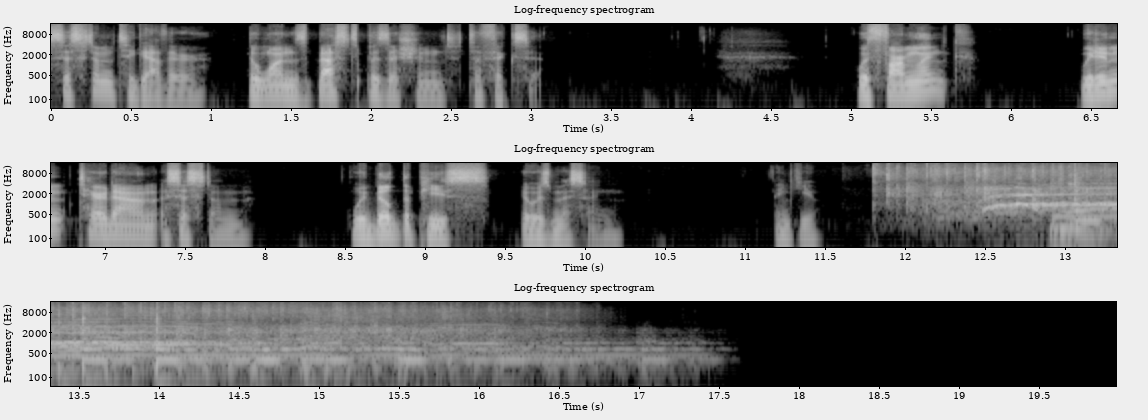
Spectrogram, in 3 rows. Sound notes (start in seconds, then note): 11.8 audience applauding and cheering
